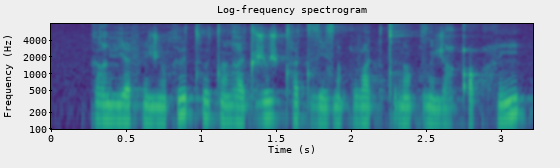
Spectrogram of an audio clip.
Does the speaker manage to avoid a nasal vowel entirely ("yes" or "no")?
no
